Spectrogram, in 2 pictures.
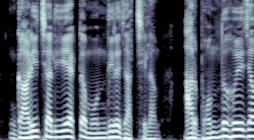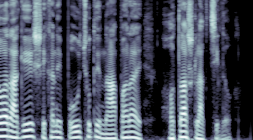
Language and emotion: Bengali, sad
